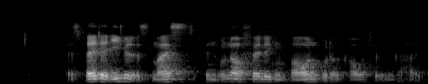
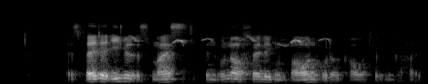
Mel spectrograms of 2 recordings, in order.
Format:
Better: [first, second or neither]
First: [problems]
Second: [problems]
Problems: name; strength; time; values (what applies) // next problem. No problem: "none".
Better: first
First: none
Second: noise reduction (neural mask model RNNoise)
